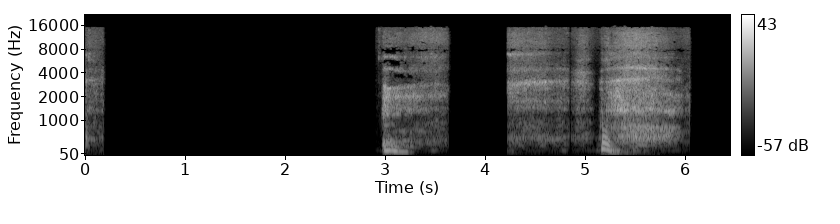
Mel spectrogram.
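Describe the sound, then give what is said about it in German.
A man grunts and groans in three breathy bursts after a long silence, the last two longer and strained, with no talking. “Ist wieder ein Gegrunze bei ….”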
